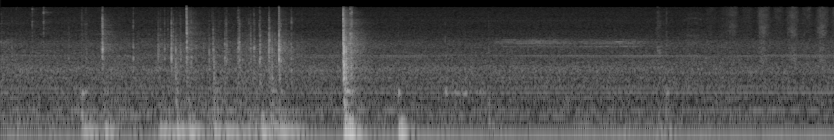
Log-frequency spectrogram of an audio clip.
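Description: Typing on a computer keyboard: a quick run of key clicks for about two seconds, then two harder key strikes about half a second apart, over a steady low hum.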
